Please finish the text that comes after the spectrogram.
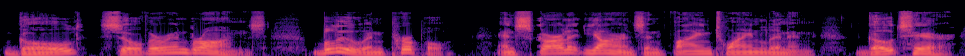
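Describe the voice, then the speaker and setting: An actor playing a solemn, fervent male prophet in a dramatized scripture reading, declaiming deliberately to his people. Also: medium pitch, very animated, no room sound, studio quality. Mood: solemn, instructing. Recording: music bed behind the voice.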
